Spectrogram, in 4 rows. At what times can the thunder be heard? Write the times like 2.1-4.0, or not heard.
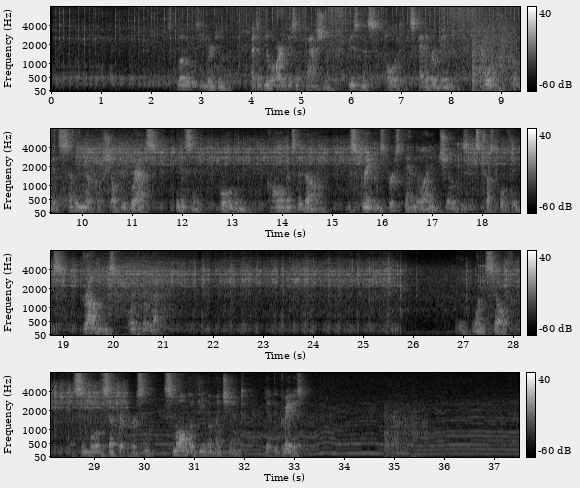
8.4-9.3, 34.8-35.8.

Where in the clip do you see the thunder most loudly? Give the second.
9 s.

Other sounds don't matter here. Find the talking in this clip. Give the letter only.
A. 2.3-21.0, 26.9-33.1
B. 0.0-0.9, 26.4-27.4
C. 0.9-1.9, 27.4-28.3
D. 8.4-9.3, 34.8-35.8
A.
